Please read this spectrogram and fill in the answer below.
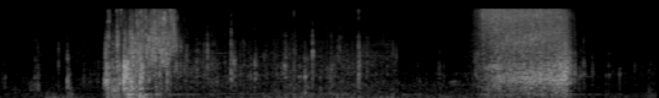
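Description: A car tyre crushing a pair of plastic yogurt cups, with a loud crackling burst about a second in as the cups split, then scattered small crackles. A second loud, even noise about a second long comes near the end.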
